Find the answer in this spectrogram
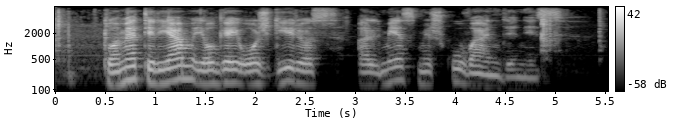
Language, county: Lithuanian, Panevėžys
